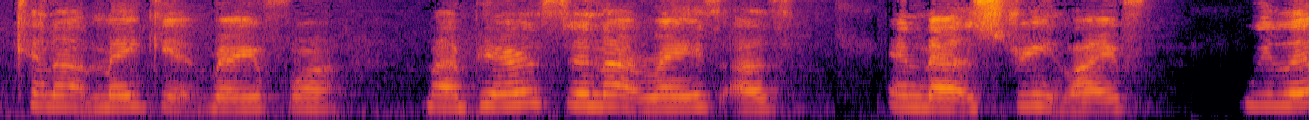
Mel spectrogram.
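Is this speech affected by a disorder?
Yes: cerebral palsy.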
